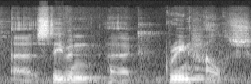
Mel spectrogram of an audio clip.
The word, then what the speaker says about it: Greenhalgh: So, as you probably can imagine, we did have Stephen Greenhalgh, apparently is how you pronounce it.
